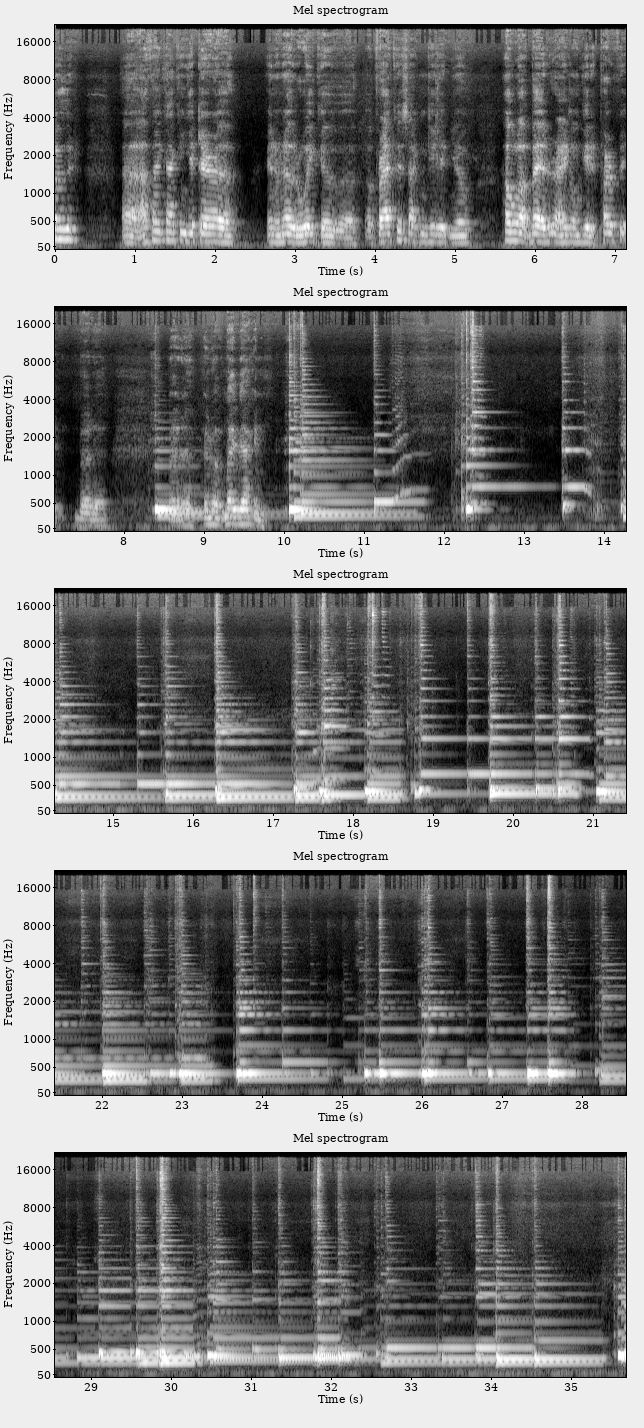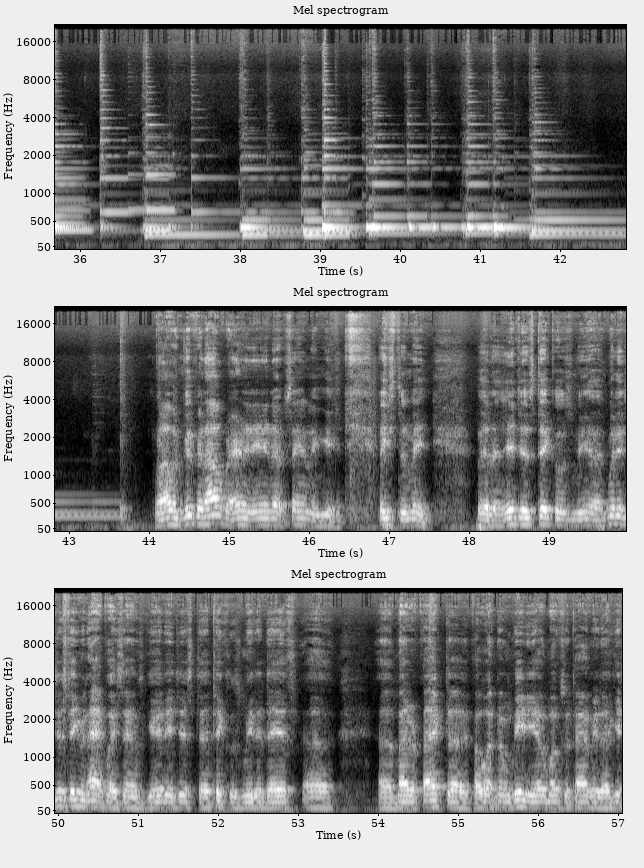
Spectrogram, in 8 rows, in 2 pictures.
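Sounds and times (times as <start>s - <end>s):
ukulele chords strummed: 8.4s - 44.9s.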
